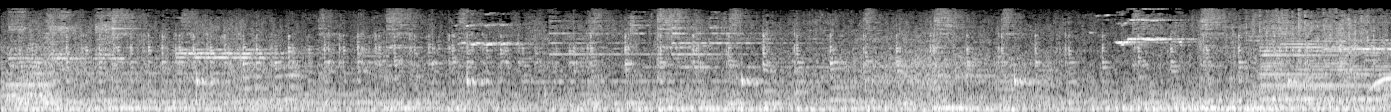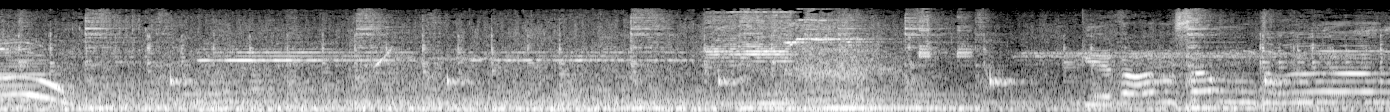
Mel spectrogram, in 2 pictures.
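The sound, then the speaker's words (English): Dense, steady, loud roar of motorbike and scooter traffic filling a city street in Hanoi, with occasional short horn toots and high chirps scattered over the continuous wash of engines. “There is no other way to see this city, Hanoi, than from a motorbike or a scooter.”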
